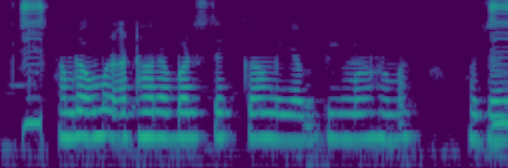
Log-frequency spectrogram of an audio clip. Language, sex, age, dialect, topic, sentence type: Maithili, male, 18-24, Angika, banking, question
